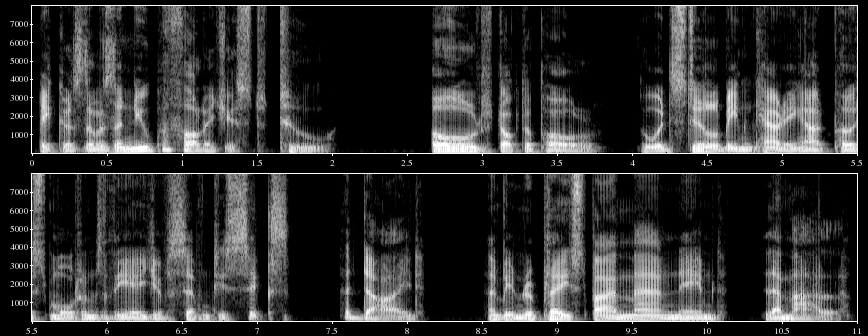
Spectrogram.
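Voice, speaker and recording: A man reading a detective story as an audiobook narrator, in a measured, unhurried way. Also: low-pitched, expressive, gravelly, dry recording, studio quality.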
